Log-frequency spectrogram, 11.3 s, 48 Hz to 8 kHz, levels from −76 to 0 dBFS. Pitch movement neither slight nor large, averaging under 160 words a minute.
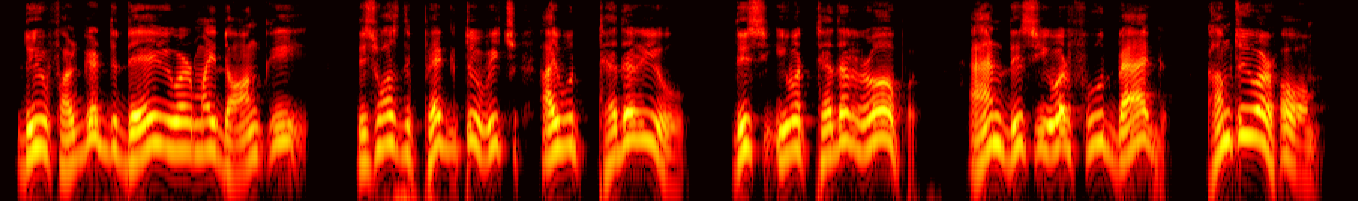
No: average, 4.5 semitones; average, 170 wpm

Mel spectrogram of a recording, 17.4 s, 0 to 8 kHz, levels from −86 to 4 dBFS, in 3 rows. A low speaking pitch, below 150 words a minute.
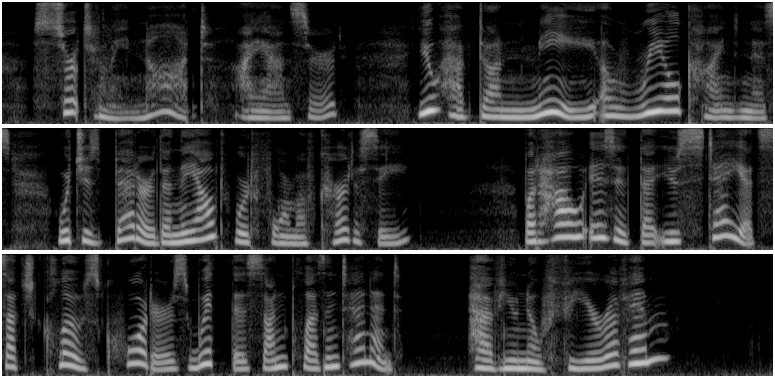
No: high, 210 Hz; average, 140 wpm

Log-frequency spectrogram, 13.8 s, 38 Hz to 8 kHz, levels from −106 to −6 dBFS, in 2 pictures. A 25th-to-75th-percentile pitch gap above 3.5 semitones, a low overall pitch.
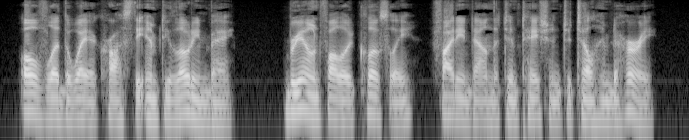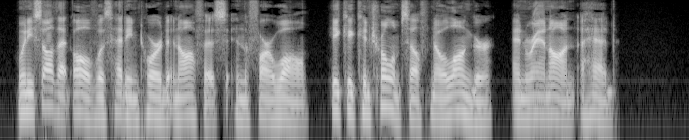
No: average, 3.2 semitones; very low, 95 Hz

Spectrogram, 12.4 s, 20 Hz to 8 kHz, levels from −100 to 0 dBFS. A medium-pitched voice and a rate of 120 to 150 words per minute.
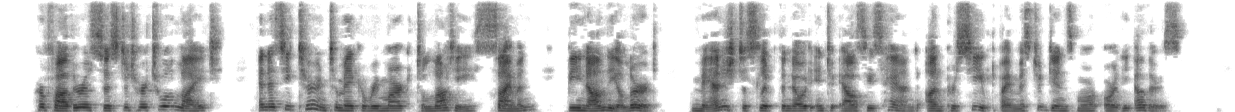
No: medium, 160 Hz; average, 175 wpm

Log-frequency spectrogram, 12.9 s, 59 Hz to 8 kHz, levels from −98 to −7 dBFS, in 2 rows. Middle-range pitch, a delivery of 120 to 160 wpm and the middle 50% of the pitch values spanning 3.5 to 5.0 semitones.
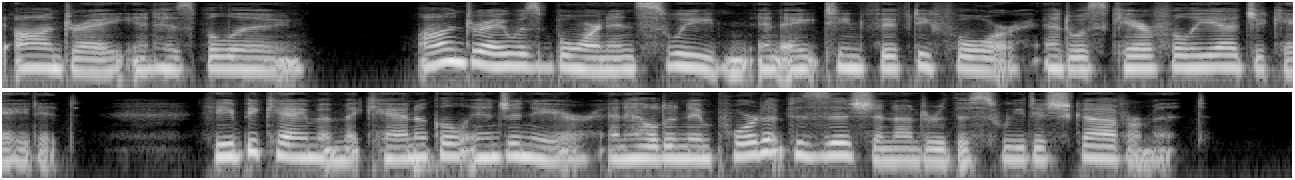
No: medium, 180 Hz; slow, 135 wpm; average, 2.7 semitones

